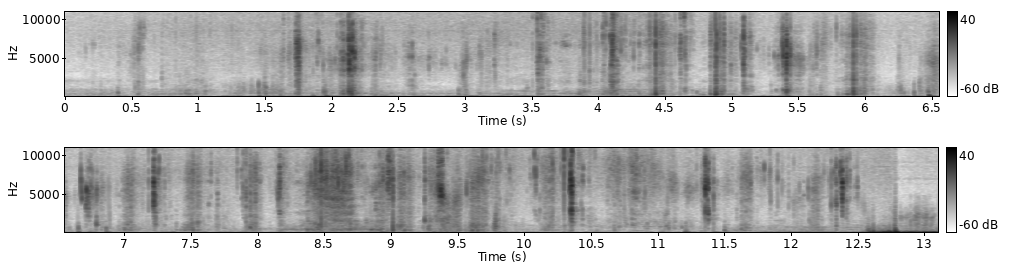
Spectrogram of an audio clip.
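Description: Close-miked eating: crunching and chewing of rice, mutton curry and raw carrot, with many short wet clicks and smacks of the mouth at an irregular pace. A louder low muffled rumble comes near the end.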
